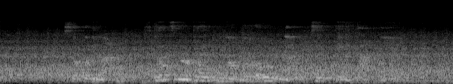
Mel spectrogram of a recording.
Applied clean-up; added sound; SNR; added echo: none; Train; 2 dB; reverberation time 0.7 s.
